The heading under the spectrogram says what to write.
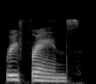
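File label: "refrains", English, uk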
